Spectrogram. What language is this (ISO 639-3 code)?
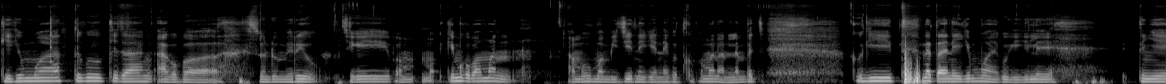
kln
